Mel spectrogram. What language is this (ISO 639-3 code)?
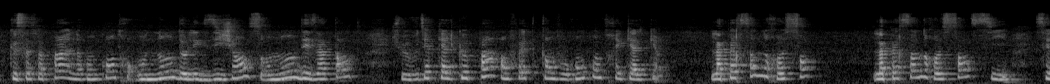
fra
